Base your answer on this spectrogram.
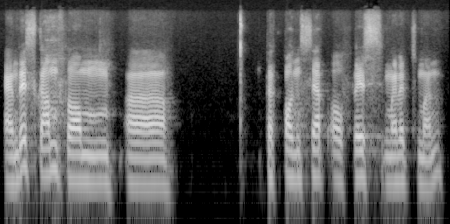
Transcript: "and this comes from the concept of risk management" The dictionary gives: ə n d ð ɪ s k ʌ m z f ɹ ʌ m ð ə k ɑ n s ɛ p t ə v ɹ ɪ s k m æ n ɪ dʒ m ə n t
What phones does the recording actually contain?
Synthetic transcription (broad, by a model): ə n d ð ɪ s k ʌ m f ɹ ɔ m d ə k ɑ n s ɛ p t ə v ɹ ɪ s m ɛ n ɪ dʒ m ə n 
